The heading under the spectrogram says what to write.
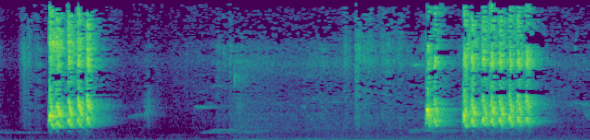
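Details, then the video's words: Yellow-vented bulbul lure recording to stir rival bulbuls into song: two short bursts of rapid, grating chatter a few seconds apart, separated by quiet with a faint low hum. "TRUCUKAN EMOSI BONGKAR ISIAN❗BIKIN TRUCUK LAIN SEKALI DENGAR AUTO KOAR KOAR❗"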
